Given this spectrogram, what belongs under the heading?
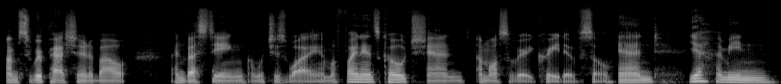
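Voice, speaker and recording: A man's voice: low voice, steady tone, normal speed, vocal fry, no room sound, studio quality. A man in his thirties co-hosting a podcast, chatting informally and often adding "you know". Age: 30s. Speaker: podcast host. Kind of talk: casual conversational podcast chat.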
